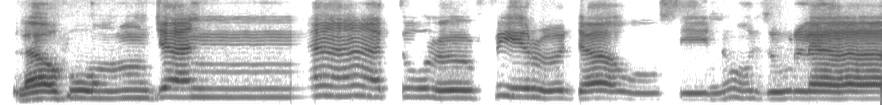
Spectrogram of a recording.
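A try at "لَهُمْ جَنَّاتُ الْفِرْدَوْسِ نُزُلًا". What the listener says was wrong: Dau jangan turun, jangan firdau. Itu jadi asli. Firdau, firdausi nuzula. Turun juga dau tu. Dau tu nanti turun juga. Firdau. Firdau. Turun juga. Firdau. Atas. firdau. Firdausi nuzula. Turun juga.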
